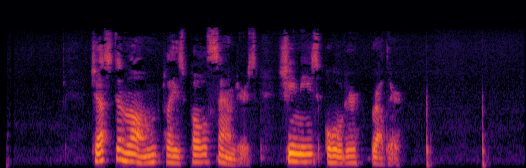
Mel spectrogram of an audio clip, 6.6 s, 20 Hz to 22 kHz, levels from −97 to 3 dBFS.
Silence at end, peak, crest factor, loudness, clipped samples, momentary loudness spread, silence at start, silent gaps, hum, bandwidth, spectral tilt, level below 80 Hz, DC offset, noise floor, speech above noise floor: 0.55 s; -10 dBFS; 18 dB; -28 LUFS; under 0.1%; 21 LU; 1.15 s; none; none; 11 kHz; -5 dB/octave; -76 dBFS; under 0.1%; -72 dBFS; 45 dB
